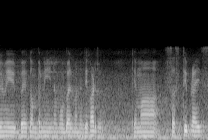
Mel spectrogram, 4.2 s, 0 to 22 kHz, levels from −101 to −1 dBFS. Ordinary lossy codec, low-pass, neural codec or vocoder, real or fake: none; 5.4 kHz; none; real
